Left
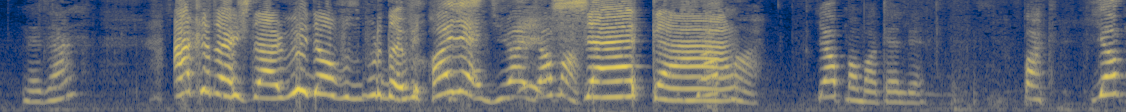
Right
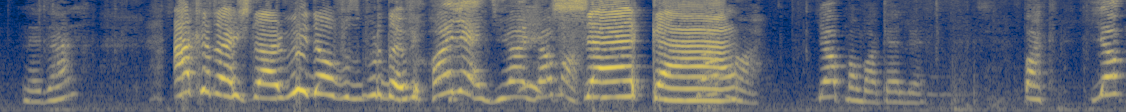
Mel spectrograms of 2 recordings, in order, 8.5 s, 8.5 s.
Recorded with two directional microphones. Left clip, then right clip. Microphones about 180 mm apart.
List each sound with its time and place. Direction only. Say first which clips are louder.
1.1 s a woman's voice: left 1 dB; 5° left (ahead or behind)
3.2 s a child's voice: left 3 dB; 60° left (ahead or behind)
4.4 s a woman's voice: even; centre (ahead or behind)
6.1 s a child's voice: left 3 dB; 60° left (ahead or behind)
